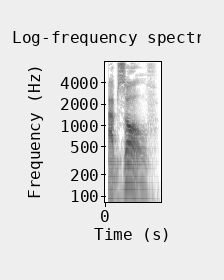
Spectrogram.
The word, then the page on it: absolve: anglais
